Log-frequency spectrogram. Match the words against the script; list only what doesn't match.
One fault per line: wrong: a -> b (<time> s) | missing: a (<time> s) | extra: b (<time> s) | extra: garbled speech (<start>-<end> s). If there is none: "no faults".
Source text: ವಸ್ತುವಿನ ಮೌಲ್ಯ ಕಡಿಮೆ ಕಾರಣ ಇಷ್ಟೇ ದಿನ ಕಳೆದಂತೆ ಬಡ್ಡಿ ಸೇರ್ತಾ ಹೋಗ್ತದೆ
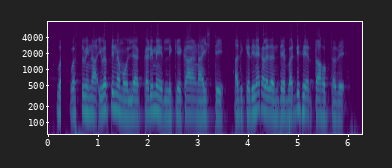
extra: ಇವತ್ತಿನ (1.0 s)
extra: ಇರ್ಲಿಕ್ಕೆ (2.2 s)
extra: ಅದ್ಕೆ (3.7 s)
